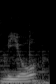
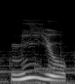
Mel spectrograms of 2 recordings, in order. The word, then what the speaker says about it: Millau: time lapse so I asked the TTS bot in my Discord to pronounce Mio and this is how it's pronounced me you at least according to the Discord DS bot by the way guys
